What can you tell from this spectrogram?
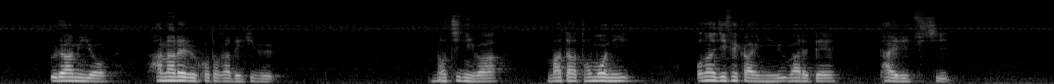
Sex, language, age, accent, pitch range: male, Japanese, 50-69, native, 135-160 Hz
